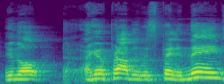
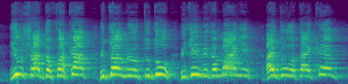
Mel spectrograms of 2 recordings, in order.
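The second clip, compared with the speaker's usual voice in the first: high, raised voice, nearly shouting the terms; heated rant; 8 semitones higher than usual. Real, not acted. Vlogger venting to camera, raised near-shout. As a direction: bark out how it should work, fed up. Ranting about what freedom means.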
